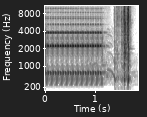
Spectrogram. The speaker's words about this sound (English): Not much after the Millers left, Jane was lying on the couch watching TV when the phone rang.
